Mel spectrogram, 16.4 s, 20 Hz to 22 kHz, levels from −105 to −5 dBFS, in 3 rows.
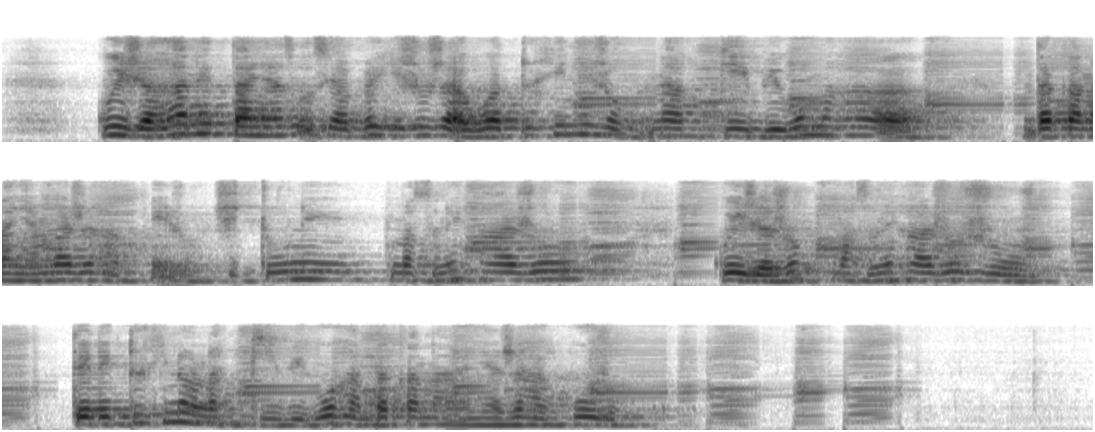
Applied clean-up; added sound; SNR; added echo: none; Harmonica; 18 dB; reverberation time 0.6 s.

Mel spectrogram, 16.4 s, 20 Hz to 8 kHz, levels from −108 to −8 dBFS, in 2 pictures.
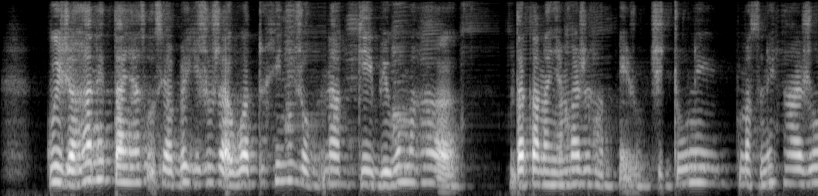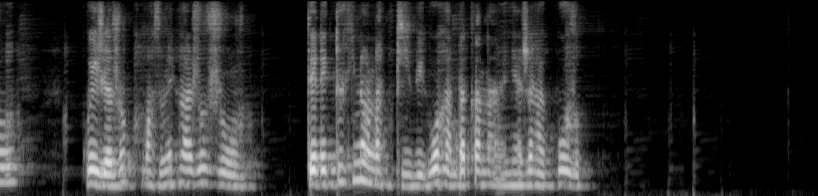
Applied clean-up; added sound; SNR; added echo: neural mask model DeepFilterNet 3.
